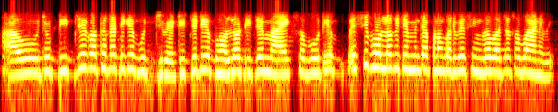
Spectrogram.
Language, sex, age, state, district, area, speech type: Odia, female, 30-45, Odisha, Jajpur, rural, conversation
